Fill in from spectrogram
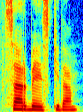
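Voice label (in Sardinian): "s'arbèschida", female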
